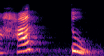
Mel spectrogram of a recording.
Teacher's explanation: پور ہم نہیں پڑھیں گے باریک تا کو پڑھیں گے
